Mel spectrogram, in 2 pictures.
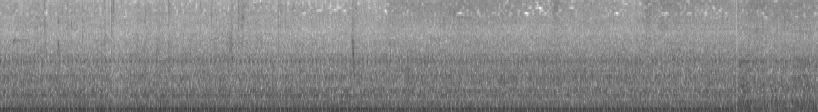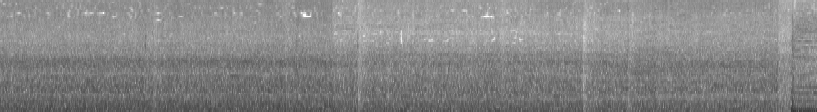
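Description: A steady low motor hum under a constant hiss; the deepest part of the hum drops away about halfway through.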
